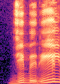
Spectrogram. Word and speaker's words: جبریل: ان کا جو نام کا تلفظ ہے نا بچوں، مختلف اعتبارات سے جبرائیل پڑھنا بھی درست، جبریل پڑھنا بھی درست اور جبرائیل پڑھنا بھی درست. تینوں درست تلفظ ہیں.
